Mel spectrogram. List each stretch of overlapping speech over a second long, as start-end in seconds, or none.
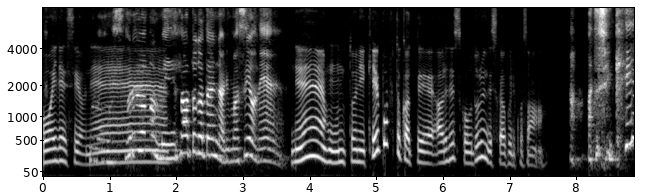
0.7-1.9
